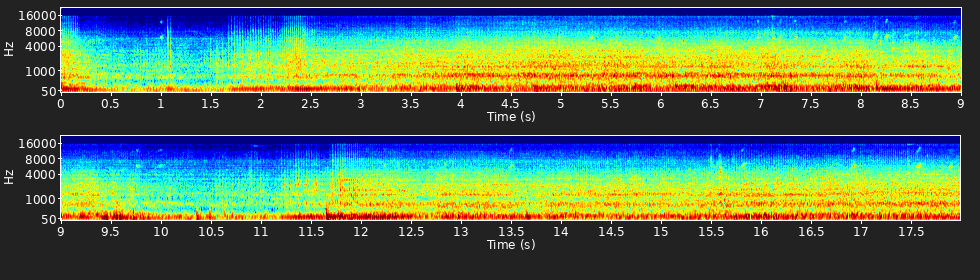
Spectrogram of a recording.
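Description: A farm tractor's engine runs steadily at a moderate distance, a continuous low rumble with a slight dip in the middle, and no voices.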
